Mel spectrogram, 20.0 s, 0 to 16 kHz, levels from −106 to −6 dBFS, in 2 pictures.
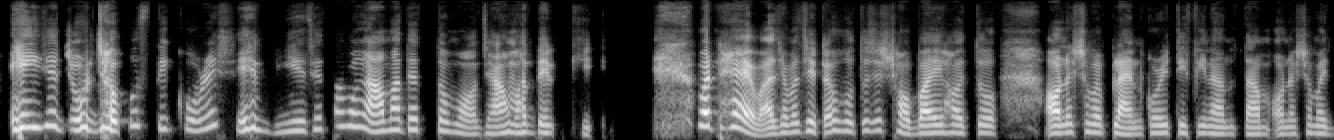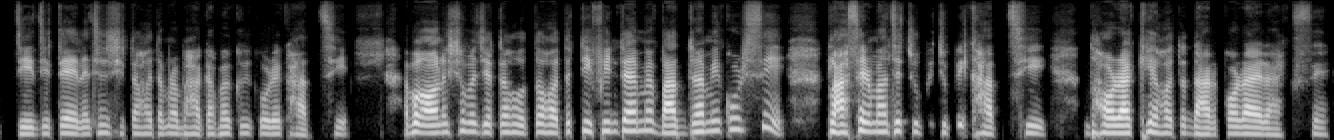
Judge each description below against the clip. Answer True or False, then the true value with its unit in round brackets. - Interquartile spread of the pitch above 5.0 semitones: True (5.4 semitones)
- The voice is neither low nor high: False (205 Hz)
